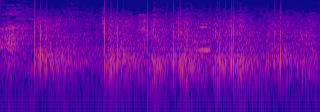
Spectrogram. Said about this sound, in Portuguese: Da janela de casa, os moradores registraram o barulho das rajadas de tiros.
